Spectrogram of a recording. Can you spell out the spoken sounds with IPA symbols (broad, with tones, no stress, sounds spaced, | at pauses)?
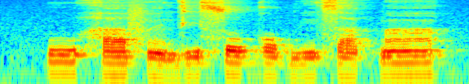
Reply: u˧ h a˧ f ɛ̃˨ d i˧ s o˦ ɡ ɔ˧ b ĩ˧ s a˧ k͡p ã˦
